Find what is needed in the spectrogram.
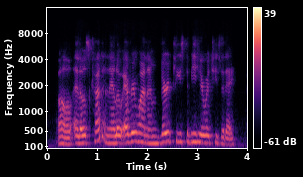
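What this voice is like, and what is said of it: French Canadian accent, slightly American. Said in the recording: “your accent is not Native American ... I'm French Canadian ... the accent is French with a bit of an American English”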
